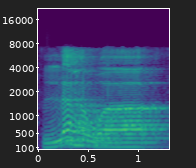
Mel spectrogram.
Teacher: لام کو ہا سے ملانا ہے، لام باریک پڑھنا ہے، ہا اقصی حلق سے نکالنا ہے، اس میں ہمس ہوگا لہ، یعنی اس میں سانس کی آواز جاری رہتی ہے۔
